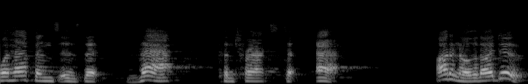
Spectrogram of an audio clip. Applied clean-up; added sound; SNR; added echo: classical method WPE with log-MMSE.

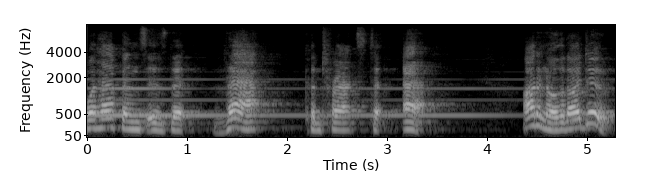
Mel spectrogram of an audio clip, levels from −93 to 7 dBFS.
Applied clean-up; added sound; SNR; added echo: none; Wind instrument, woodwind instrument; 14 dB; reverberation time 0.7 s.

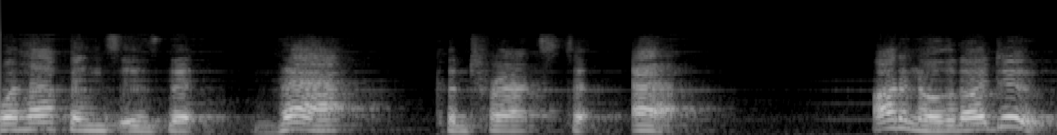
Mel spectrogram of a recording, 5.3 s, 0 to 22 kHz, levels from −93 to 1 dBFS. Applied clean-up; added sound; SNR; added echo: neural separator model SepFormer DNS4.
